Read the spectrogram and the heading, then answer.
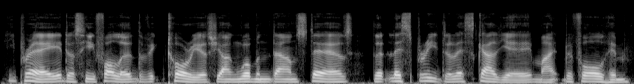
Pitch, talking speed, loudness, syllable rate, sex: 125 Hz, 160 wpm, -16 LUFS, 4.5 syllables/s, male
